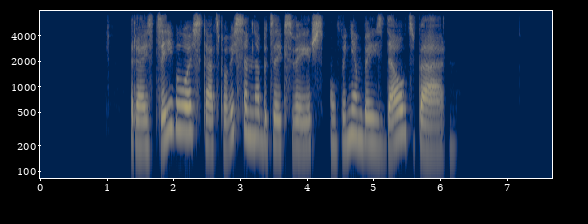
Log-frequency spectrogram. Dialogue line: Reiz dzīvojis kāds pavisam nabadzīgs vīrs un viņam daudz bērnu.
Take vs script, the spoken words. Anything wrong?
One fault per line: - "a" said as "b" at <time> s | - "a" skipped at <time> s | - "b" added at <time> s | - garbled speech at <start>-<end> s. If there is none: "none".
- "bijis" added at 4.9 s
